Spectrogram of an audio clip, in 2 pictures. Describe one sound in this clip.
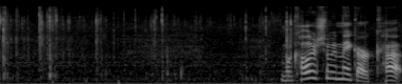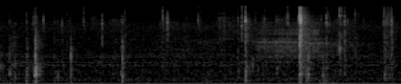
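Plastic marker pens rattle and click as they are handled.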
